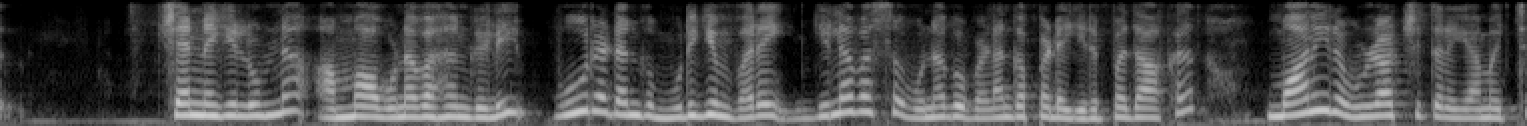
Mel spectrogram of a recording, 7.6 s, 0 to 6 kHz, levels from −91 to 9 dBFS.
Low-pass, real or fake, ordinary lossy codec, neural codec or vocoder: 5.4 kHz; fake; Opus, 64 kbps; codec, 16 kHz, 2 kbps, X-Codec, HuBERT features, trained on LibriSpeech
